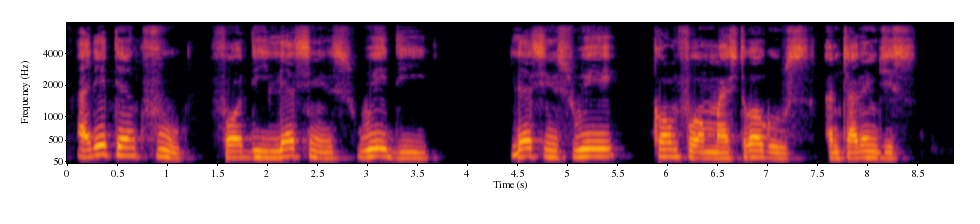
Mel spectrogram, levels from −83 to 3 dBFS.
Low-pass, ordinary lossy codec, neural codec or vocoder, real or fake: 7.2 kHz; AAC, 48 kbps; none; real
